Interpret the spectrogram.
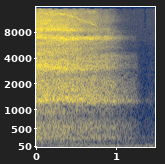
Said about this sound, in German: Wir nehmen zwei, drei normale Atemzüge. Und atmen noch einmal tief ein und halten oben.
